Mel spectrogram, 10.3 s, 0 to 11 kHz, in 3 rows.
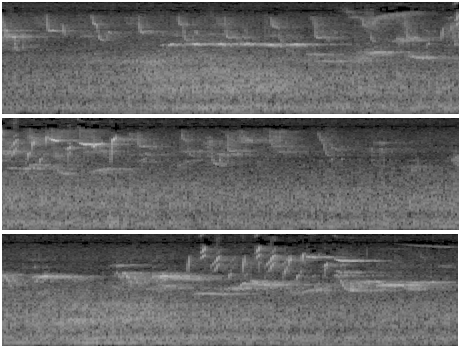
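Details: A European goldfinch singing in a tree at Oakenholt, Flintshire, Wales, on 27 April 2020: a fast, tinkling twitter of high chirps and buzzy trills over a steady wash of background noise.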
